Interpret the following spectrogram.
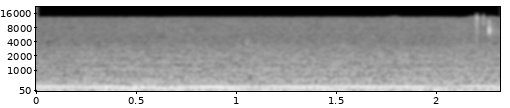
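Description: A steady low hum with a few held low tones over a faint rumble.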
